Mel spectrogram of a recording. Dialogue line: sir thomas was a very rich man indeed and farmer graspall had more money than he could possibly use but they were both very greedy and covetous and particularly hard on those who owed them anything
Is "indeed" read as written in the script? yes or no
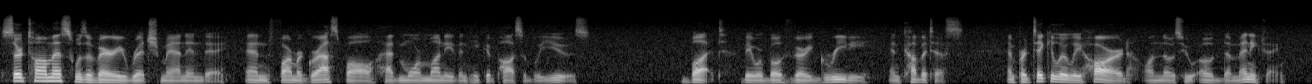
no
